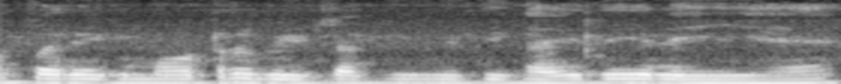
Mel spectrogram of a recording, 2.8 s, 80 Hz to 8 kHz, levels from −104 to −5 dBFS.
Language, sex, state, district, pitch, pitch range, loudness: Hindi, male, Haryana, Charkhi Dadri, 135 Hz, 135-140 Hz, -15 LUFS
